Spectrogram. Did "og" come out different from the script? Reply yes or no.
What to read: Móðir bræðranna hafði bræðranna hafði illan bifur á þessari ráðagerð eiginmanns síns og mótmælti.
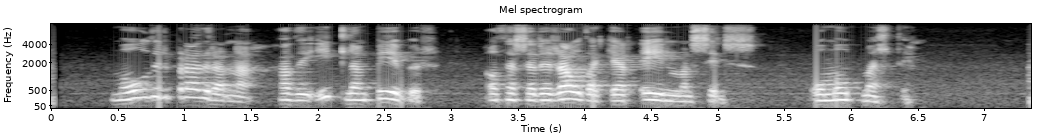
no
